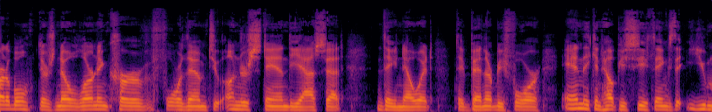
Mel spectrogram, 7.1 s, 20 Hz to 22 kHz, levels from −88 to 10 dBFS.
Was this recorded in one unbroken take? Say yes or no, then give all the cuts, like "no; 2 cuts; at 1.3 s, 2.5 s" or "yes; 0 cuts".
yes; 0 cuts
